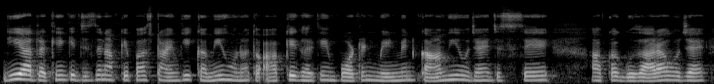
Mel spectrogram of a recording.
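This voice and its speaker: A woman's voice: mid-range voice, flat delivery, normal speed, a little mellow. A woman, chatting in a voice-over about her home chores and giving friendly advice, with English phrases mixed in. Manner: chatty, advising, mixes English phrases into Hindi. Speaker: homemaker vlogger.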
